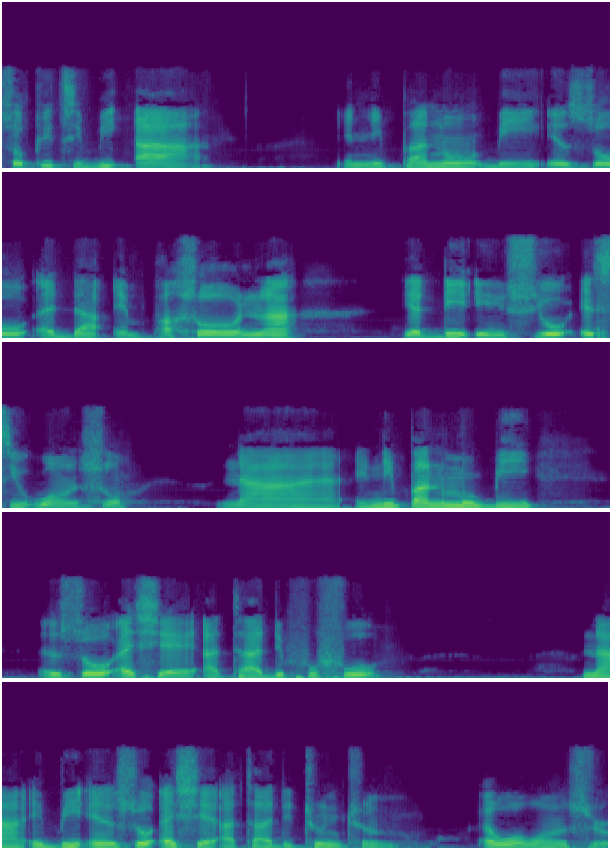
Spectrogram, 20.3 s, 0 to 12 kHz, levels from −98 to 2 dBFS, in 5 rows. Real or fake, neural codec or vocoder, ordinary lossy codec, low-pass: fake; codec, 16 kHz, 4 kbps, X-Codec, HuBERT features, trained on LibriSpeech; MP3, 48 kbps; 7.2 kHz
